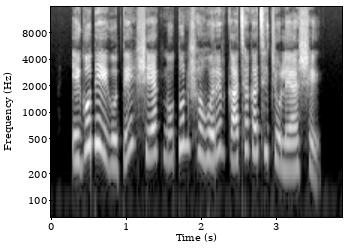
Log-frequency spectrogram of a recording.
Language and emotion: Bengali, neutral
